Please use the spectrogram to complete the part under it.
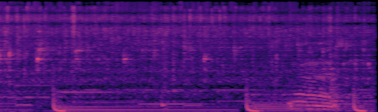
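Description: Trout pieces frying in hot oil, with a soft, continuous sizzle and spatter that stays fairly quiet, broken by a few brief tonal clinks.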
